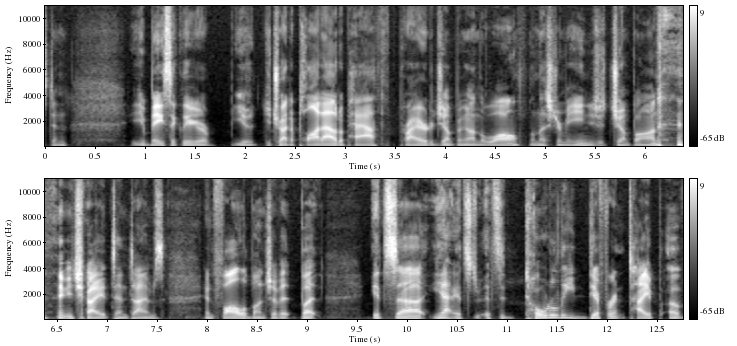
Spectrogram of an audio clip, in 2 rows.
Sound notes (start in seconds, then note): 6.0 laughs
